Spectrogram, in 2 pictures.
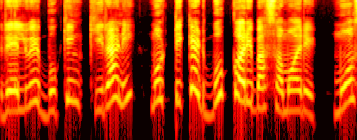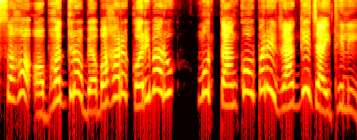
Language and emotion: Odia, angry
